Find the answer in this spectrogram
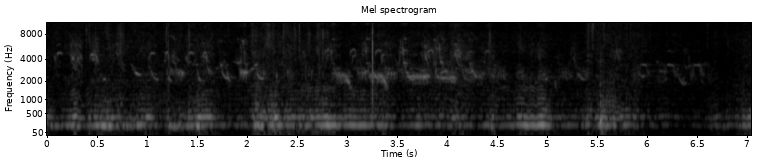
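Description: A steady, low humming buzz of many honeybees, swelling and fading as they fly close.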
